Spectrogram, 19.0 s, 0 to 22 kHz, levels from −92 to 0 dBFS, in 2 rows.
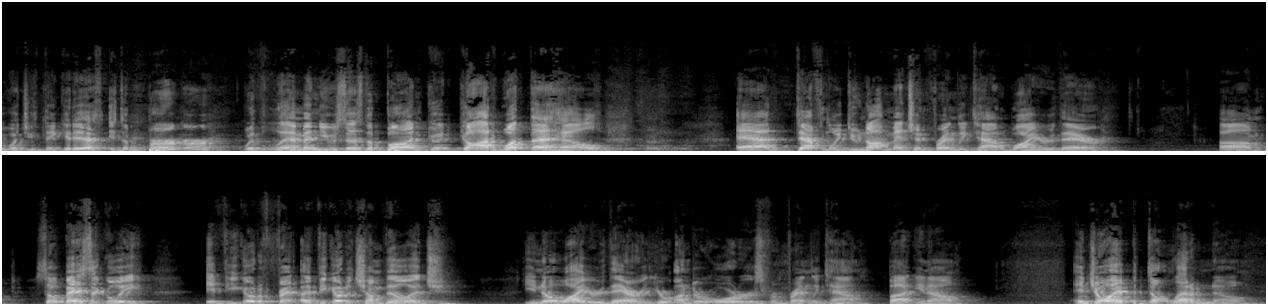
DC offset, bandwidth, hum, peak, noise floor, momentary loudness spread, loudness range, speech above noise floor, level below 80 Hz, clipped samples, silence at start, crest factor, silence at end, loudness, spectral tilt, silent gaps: under 0.1%; 15 kHz; none; -4 dBFS; -63 dBFS; 13 LU; 5 LU; 38 dB; -52 dBFS; under 0.1%; 0 s; 22 dB; 0 s; -25 LUFS; -4.5 dB/octave; none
